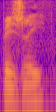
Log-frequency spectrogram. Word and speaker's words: Bisley: Yeah, Bisley rhymes with drizzly.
